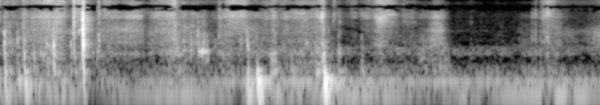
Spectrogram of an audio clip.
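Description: Cardboard tarot deck box handled and set down on an open workbook: a few light taps and knocks, the sharpest about half a second in, then two duller thumps around two seconds in.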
